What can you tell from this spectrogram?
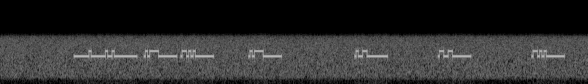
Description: TTY/TDD text telephone tones (45.45 baud Baudot), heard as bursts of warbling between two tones, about 400 Hz shift, 1600 Hz centre, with phone line noise. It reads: 343284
